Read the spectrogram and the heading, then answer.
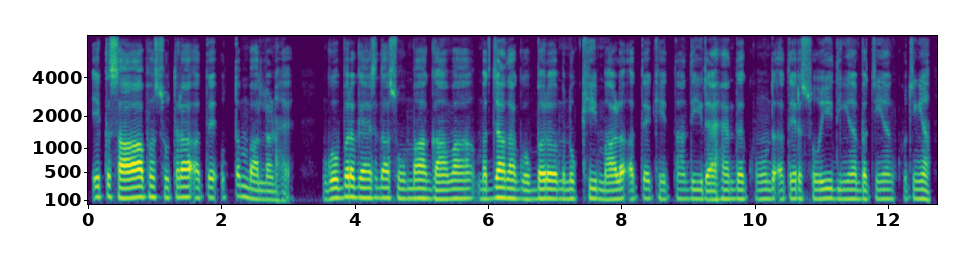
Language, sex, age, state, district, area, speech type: Punjabi, male, 18-30, Punjab, Fatehgarh Sahib, rural, spontaneous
